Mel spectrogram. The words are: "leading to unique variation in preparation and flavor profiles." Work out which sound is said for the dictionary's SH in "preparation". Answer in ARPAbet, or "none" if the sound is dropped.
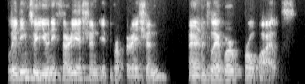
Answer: SH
